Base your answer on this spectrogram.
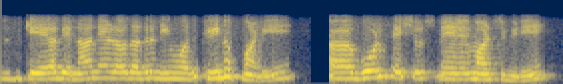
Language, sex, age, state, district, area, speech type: Kannada, female, 45-60, Karnataka, Tumkur, urban, conversation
